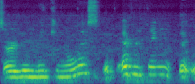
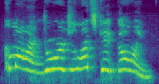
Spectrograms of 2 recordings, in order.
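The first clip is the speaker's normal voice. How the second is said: high, loud call to action; rally the boy to get moving; eager father calling out; urging excitedly; 12 semitones higher, 7 dB louder than usual. Acted. Excited father hurrying his son.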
